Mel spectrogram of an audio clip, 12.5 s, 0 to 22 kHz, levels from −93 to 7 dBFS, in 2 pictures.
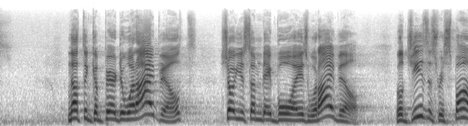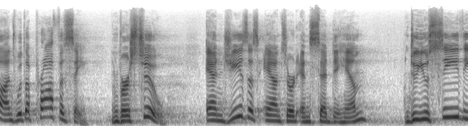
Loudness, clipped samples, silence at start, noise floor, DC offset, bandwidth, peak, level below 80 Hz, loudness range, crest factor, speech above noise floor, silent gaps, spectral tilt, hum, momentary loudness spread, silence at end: -16 LUFS; under 0.1%; 0 s; -49 dBFS; under 0.1%; 16.5 kHz; 0 dBFS; -60 dBFS; 2 LU; 18 dB; 33 dB; none; -3.5 dB/octave; none; 11 LU; 0 s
